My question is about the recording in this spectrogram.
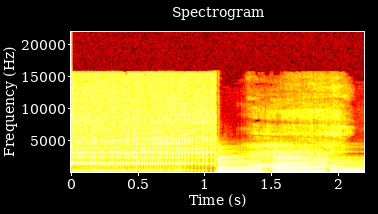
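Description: A cartoon vomiting sound effect, a gushing, belching retch, fading out about a second in. A keyboard music cue with steady chords then starts.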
